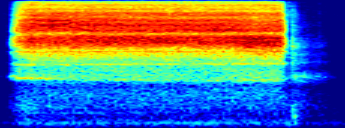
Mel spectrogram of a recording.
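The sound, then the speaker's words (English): A person makes a long, steady hissing sound with their mouth, imitating a snake, lasting nearly two seconds before cutting off abruptly, fairly loud with no talking. “I'm going to be a snake.”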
